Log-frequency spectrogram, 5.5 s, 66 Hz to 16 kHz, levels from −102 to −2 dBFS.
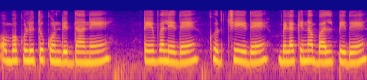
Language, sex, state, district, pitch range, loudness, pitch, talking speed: Kannada, female, Karnataka, Bangalore, 230-255 Hz, -15 LUFS, 245 Hz, 100 wpm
